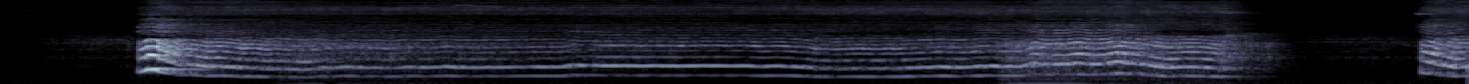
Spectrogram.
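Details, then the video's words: Greyhounds fighting over a toy: one long, steady, tonal whining howl lasting about four seconds, slightly wavering and bending upward near its end, then a fresh whine starting after a short silence. "Greyhounds fighting over toy"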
